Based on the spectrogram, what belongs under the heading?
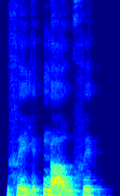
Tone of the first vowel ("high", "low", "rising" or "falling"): low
